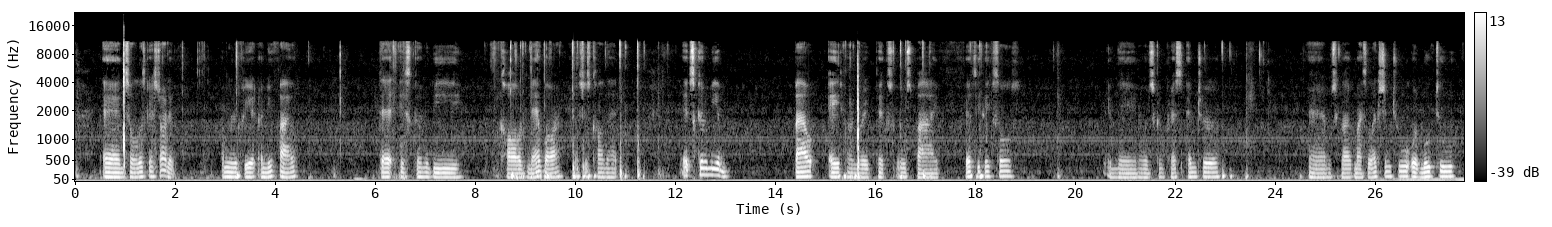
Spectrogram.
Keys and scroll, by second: 2.7 ctrl+n.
